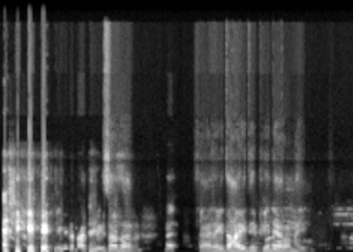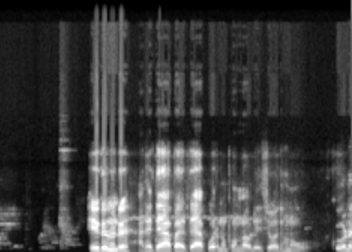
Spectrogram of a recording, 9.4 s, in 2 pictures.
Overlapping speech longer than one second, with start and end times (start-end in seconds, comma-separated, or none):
none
